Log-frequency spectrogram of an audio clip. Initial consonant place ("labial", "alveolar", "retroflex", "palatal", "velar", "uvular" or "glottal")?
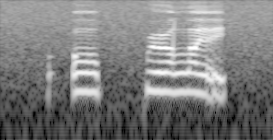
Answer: glottal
